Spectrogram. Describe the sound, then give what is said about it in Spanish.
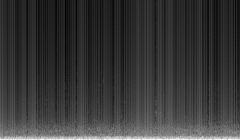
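A steady, loud low rumble of a car on the road, continuous road and engine noise with no distinct events, and no one speaking. “Déjame le pego un carro casi, otra vez.”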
